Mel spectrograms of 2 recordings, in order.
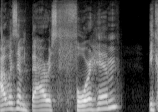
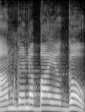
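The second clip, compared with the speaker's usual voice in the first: furious, angry, mangled broken English; 4 semitones higher than usual. Retelling to friends what a man said, doing his voice. imitating broken english. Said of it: "The most broken English you could hear".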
